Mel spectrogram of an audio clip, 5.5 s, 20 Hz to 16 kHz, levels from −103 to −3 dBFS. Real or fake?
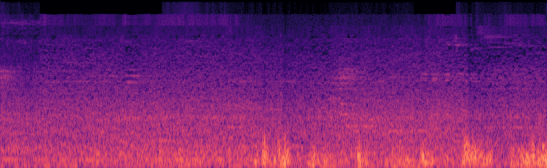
real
